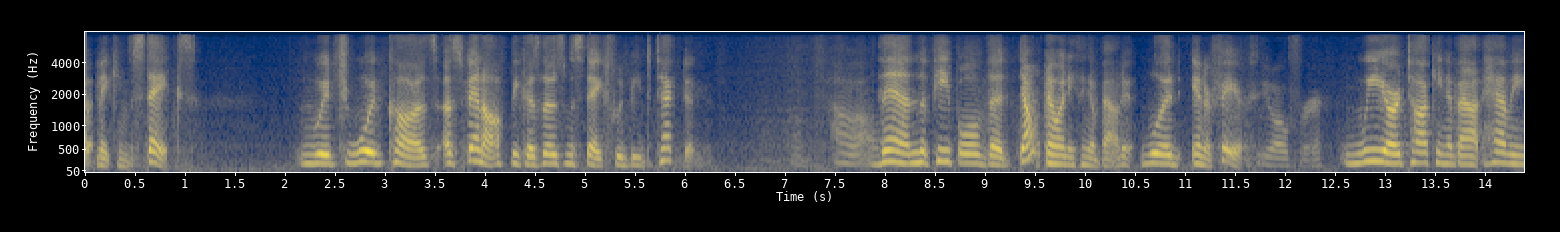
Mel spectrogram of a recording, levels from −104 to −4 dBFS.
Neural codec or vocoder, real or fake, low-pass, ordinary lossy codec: codec, 16 kHz, about 1 kbps, DyCAST, with the encoder's durations; fake; 7.2 kHz; AAC, 32 kbps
